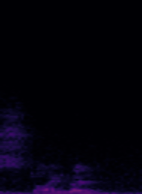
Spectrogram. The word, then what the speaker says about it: Steuben: Friedrich, proper pronunciation is Steuben, and he wasn't a von, by the way.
